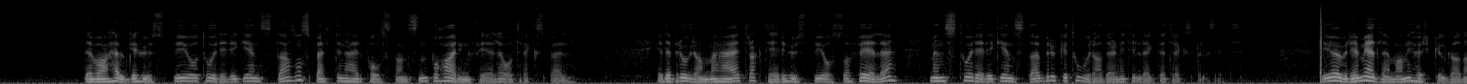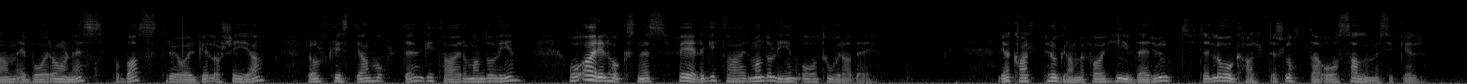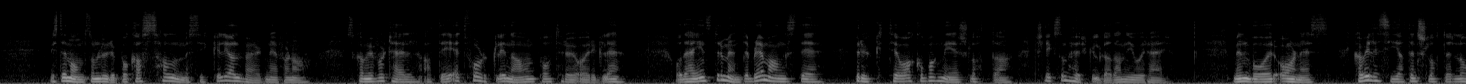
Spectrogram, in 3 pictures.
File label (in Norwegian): Tale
